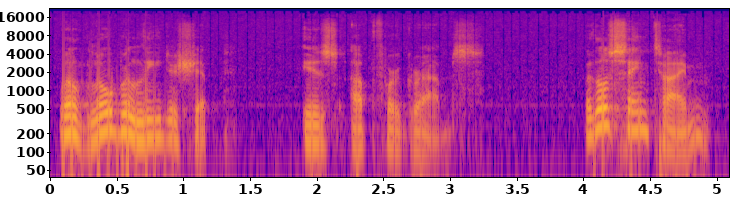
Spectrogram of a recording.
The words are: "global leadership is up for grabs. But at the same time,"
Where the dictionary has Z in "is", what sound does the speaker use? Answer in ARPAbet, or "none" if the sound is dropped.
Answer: Z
